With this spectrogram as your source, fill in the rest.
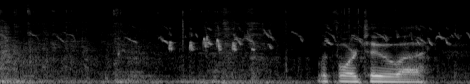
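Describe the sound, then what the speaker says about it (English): Buff Orpington chickens clucking softly in a brooder, with faint chirps through the first seconds and then a louder, closer burst of clucking calls near the end. "So this little Buff Orpington, they're super curious, super friendly"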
